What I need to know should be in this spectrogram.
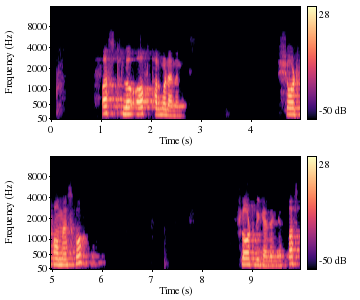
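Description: A man speaks calmly, explaining in bursts, heard close by.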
